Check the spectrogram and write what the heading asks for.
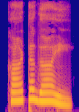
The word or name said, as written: ಖಡಗಾಯಿ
